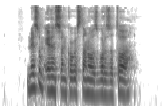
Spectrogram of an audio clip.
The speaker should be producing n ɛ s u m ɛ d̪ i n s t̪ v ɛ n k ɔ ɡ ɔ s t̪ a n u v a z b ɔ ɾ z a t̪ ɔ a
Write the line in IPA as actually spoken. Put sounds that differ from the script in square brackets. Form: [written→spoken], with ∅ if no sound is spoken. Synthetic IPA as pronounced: n ɛ s u m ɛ d̪ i n s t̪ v ɛ n k ɔ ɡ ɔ s t̪ a n u v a z b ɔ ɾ z a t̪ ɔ a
